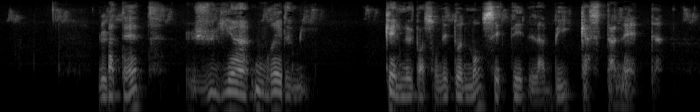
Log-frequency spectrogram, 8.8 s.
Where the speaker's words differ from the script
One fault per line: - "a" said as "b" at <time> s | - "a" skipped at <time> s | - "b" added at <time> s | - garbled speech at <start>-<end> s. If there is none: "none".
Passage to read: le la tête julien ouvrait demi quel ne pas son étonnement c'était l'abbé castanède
none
